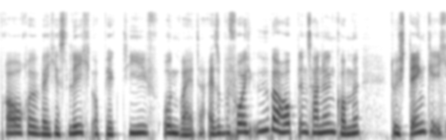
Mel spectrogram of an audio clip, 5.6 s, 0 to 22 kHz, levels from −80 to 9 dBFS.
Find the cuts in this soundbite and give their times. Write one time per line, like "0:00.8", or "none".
0:01.1
0:02.2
